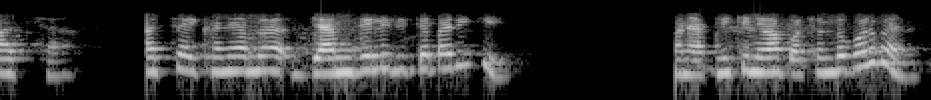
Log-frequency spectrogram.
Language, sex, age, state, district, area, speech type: Bengali, female, 30-45, West Bengal, Purulia, rural, conversation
